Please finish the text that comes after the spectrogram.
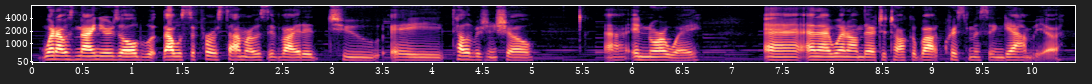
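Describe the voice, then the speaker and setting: A young woman calmly recalling her childhood in a measured interview answer. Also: deep voice. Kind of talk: personal interview recollection.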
